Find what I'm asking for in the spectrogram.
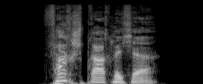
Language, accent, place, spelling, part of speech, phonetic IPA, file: German, Germany, Berlin, fachsprachlicher, adjective, [ˈfaxˌʃpʁaːxlɪçɐ], De-fachsprachlicher.ogg
- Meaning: inflection of fachsprachlich: 1. strong/mixed nominative masculine singular 2. strong genitive/dative feminine singular 3. strong genitive plural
